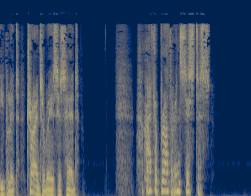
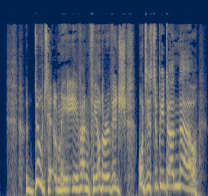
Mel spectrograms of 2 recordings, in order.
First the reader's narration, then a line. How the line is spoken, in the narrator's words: Lizaveta Prokofievna cried irritably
